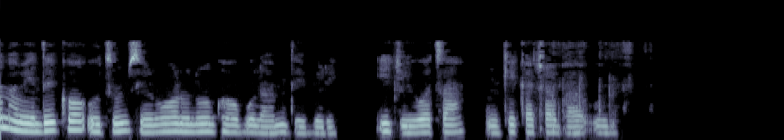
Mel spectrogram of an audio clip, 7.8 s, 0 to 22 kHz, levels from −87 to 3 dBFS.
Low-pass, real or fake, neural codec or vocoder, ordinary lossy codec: 7.2 kHz; real; none; MP3, 32 kbps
